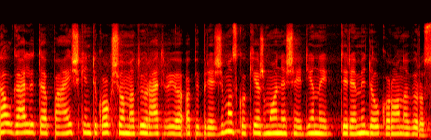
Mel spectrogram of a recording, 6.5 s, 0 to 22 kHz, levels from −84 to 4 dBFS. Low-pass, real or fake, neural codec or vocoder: 10.8 kHz; real; none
